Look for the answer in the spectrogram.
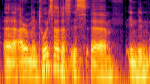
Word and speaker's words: Tulsa: für Tulsa trainiert, überlegt, oh Gott, wir müssen doch nochmal klären, wie es ausgesprochen wird. – Tulsa.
